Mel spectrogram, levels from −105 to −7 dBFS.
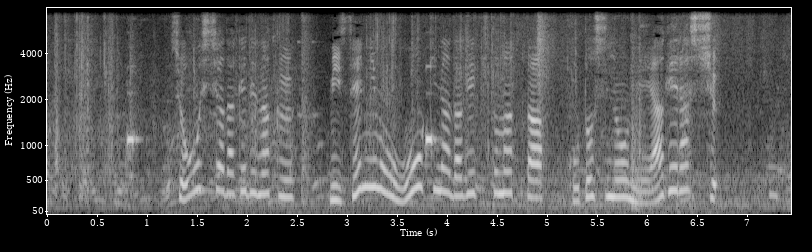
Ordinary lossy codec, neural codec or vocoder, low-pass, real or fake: none; none; 7.2 kHz; real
